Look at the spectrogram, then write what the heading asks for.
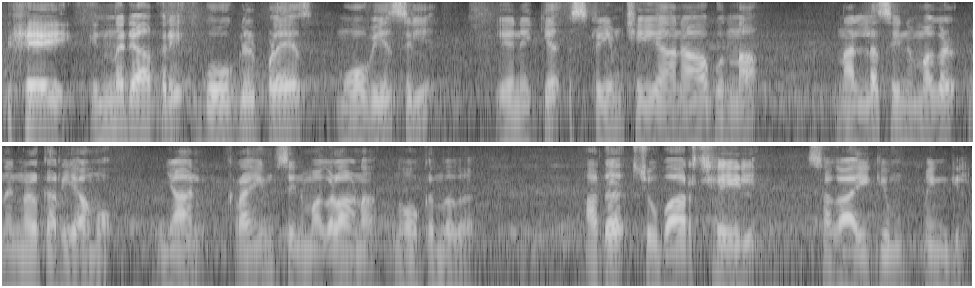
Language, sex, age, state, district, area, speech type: Malayalam, male, 60+, Kerala, Idukki, rural, read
